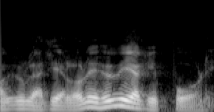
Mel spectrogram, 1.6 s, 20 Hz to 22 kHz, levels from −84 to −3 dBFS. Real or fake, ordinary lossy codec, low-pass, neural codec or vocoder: real; none; 19.8 kHz; none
